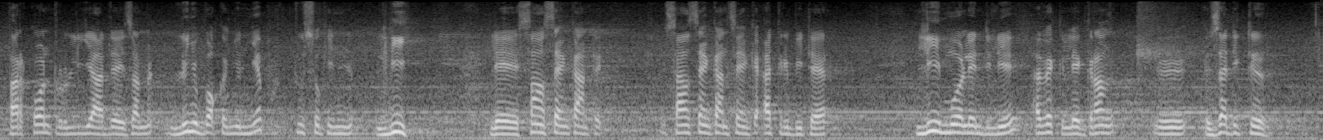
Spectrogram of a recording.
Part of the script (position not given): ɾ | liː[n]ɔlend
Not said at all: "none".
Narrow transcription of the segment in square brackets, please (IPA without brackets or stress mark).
m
